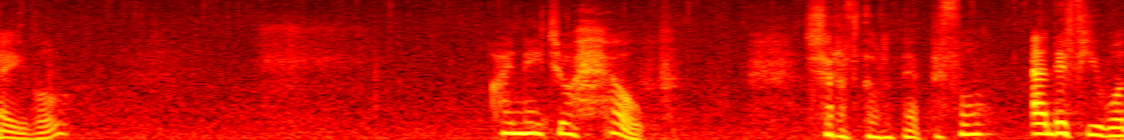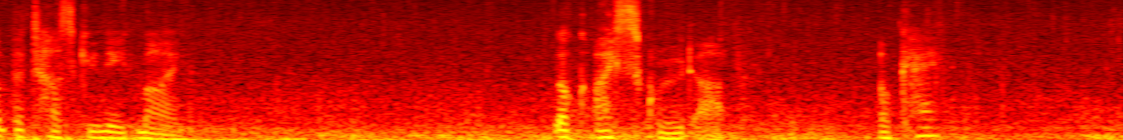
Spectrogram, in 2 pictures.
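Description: A young woman speaks calmly and earnestly, close by.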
